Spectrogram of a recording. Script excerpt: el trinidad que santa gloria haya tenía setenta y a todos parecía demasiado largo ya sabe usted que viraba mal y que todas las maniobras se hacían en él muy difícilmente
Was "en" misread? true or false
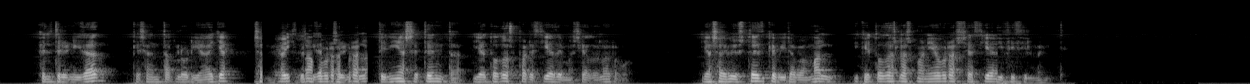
true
